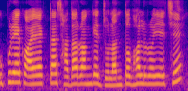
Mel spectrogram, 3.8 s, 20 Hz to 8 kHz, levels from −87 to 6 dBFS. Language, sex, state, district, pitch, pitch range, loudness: Bengali, female, West Bengal, Alipurduar, 270 Hz, 265-290 Hz, -15 LUFS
